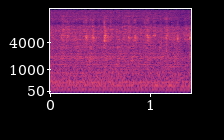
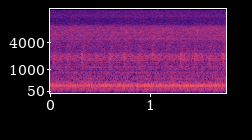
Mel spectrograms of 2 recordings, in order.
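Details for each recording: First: Alternator belt squeal at idle: short high-pitched chirps every fraction of a second from the flat alternator belt; squeal stopped after spraying WD-40 onto the belt. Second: Car alternator flat belt after spraying WD-40 directly on it: steady even engine hum, squeal gone, belt now running quiet; temporary first-aid fix for belt squeal.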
